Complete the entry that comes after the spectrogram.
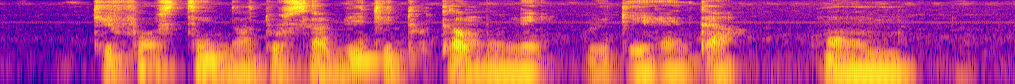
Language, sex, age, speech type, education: Nigerian Pidgin, male, 15-29, spontaneous, tertiary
